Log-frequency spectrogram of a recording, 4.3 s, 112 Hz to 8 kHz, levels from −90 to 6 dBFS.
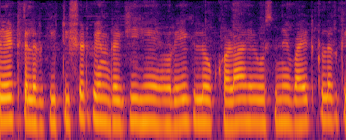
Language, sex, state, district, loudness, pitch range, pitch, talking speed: Hindi, female, Himachal Pradesh, Shimla, -17 LUFS, 190-200 Hz, 195 Hz, 235 wpm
